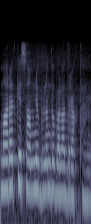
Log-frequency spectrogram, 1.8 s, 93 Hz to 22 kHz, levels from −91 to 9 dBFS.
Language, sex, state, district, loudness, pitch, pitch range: Urdu, female, Andhra Pradesh, Anantapur, -33 LUFS, 210 Hz, 185-220 Hz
